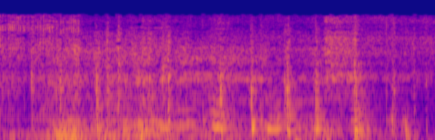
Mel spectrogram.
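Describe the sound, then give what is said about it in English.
A loud mechanical rumble of a train grinding to a halt as its brake is applied, with rapid clanks and knocks and a brief squeal midway before the noise settles. “Now, where's that brake thing in the train?”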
